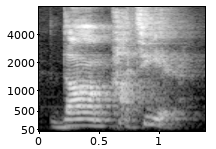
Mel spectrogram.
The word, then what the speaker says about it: Cartier: Okay, coach history, Cartier. Okay, I got to say it right because it's like the jewelry store.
